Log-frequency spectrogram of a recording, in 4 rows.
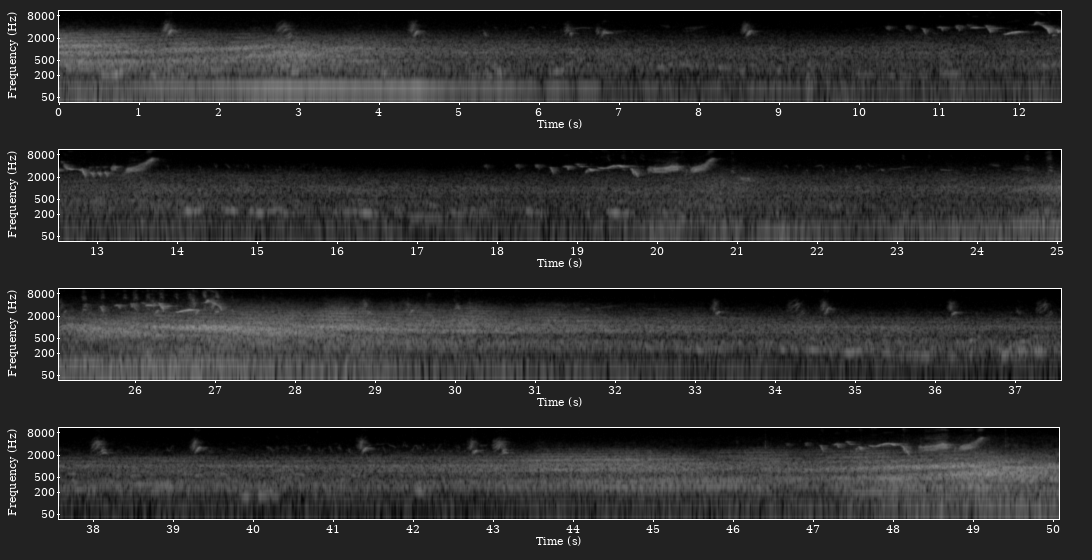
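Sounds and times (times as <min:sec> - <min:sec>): birds chirping: 0:00.0 - 0:01.9, 0:02.6 - 0:09.0, 0:09.9 - 0:16.7, 0:17.6 - 0:50.0
vehicle engine passing by: 0:00.0 - 0:06.9, 0:23.5 - 0:35.4, 0:37.0 - 0:50.0.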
